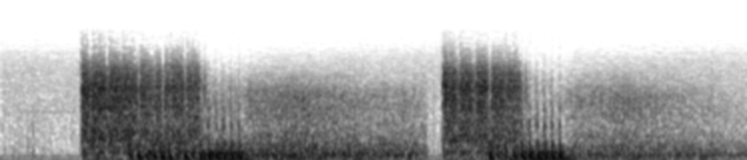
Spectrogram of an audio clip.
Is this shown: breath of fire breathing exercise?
no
